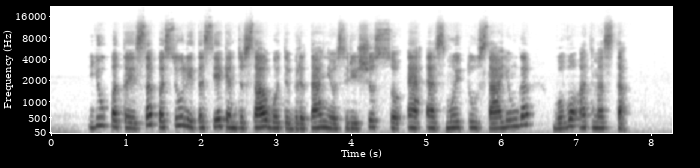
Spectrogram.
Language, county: Lithuanian, Marijampolė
